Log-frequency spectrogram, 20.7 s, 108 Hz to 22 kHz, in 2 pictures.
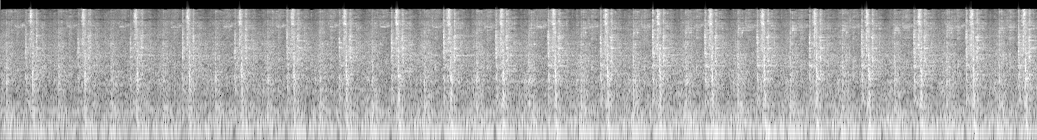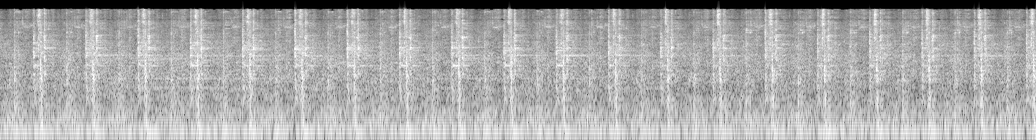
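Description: Favorit 140 horizontal powder filling and packaging machine running steadily: a constant motor hum under a fast, regular clicking from its cycling mechanism.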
